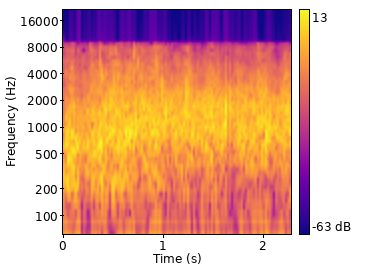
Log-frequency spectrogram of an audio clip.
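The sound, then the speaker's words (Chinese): A group applauds performers after they run through a practiced dance routine with stepping and pointing moves. The clapping is loud, dense and even, holding steady without pause from start to finish. “给他们鼓掌一下。”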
